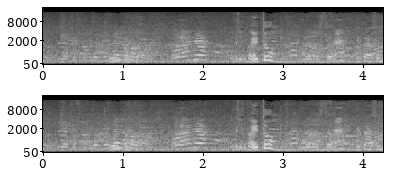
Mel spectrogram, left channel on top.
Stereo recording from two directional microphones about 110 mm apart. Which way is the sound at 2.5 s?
10° right (ahead or behind).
